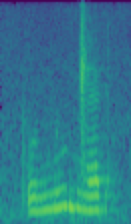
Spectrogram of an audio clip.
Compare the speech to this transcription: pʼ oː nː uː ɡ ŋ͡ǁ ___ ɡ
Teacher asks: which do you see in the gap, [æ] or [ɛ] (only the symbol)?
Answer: æ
